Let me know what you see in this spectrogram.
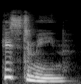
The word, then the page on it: histamine: British English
